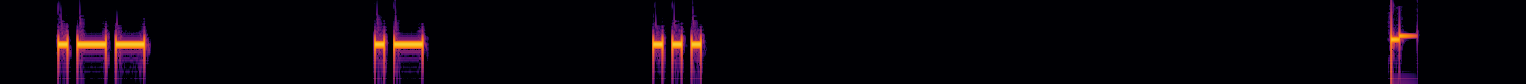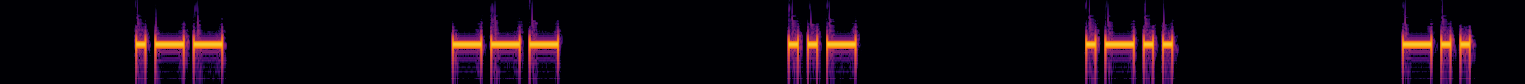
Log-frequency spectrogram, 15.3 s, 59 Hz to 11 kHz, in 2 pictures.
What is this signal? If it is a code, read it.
Morse code, heard as a keyed tone, about 25 wpm, spaced as for 7 wpm, 700 Hz. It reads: WAS WOULD
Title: 8x Character Spacing - Top 100 Words - 25wpm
